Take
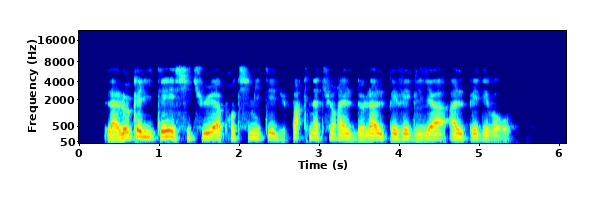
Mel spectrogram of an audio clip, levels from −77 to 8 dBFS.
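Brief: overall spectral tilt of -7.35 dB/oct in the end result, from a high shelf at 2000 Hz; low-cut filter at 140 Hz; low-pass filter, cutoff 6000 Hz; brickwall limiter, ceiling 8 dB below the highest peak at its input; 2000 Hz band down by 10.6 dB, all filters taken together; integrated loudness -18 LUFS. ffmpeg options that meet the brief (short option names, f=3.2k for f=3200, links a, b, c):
-af "highpass=140,lowpass=6k,highshelf=f=2k:g=-9,equalizer=f=2k:t=o:g=-9,volume=9dB,alimiter=limit=-6.5dB:level=0:latency=1"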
